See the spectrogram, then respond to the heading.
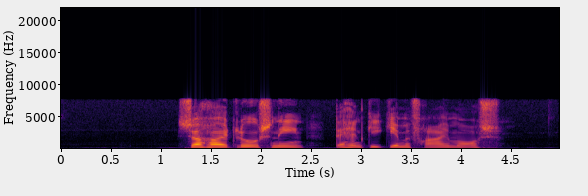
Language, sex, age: Danish, female, 61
